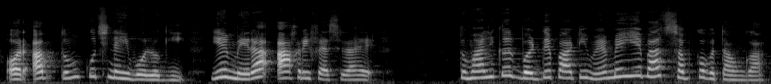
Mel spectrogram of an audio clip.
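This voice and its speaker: A woman voicing a stern, controlling rich father who scolds his daughter. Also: high-pitched. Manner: scolding, commanding.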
